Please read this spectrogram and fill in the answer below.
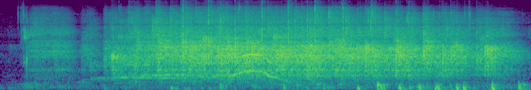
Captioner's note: audience applauding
